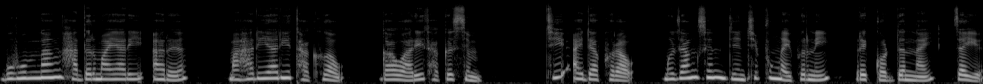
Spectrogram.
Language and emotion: Bodo, neutral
